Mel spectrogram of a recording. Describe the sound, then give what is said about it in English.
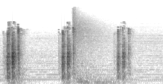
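Three dull knocks on a wooden wall, heard in response to a question during a ghost investigation, unevenly spaced, each a short hollow thump with a brief ring-out, the last slightly softer. No voices are heard. “I mean, it sounded just like someone knocking on one of the wooden walls.”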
